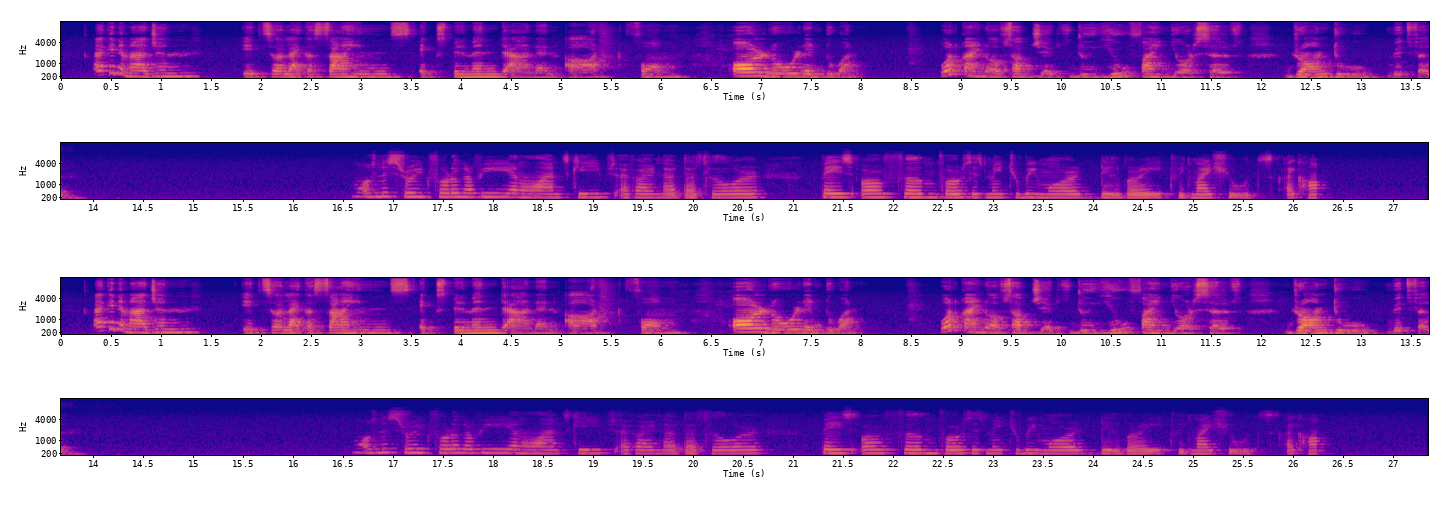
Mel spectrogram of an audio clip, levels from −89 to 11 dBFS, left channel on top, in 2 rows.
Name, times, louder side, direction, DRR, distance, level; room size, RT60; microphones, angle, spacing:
voice 1, 0.3-1.4 1.8-5.5 5.8-6.2 6.7-8.0 8.8-13.9, left 1 dB, 20° right, 0.8 m, -29 dB
voice 2, 16.6-20.7 21.3-26.3, left 2 dB, 55° left, 1.0 m, -36 dB
15.0 x 5.4 x 3.0 m
head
